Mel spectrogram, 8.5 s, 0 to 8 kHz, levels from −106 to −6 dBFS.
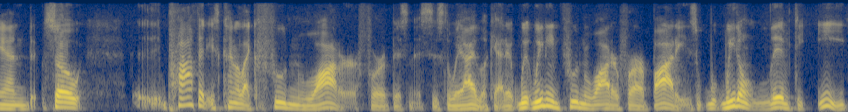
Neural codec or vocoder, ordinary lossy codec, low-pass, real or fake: none; MP3, 64 kbps; 7.2 kHz; real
